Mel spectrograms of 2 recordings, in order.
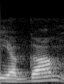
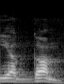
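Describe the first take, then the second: No difference in how they are said.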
